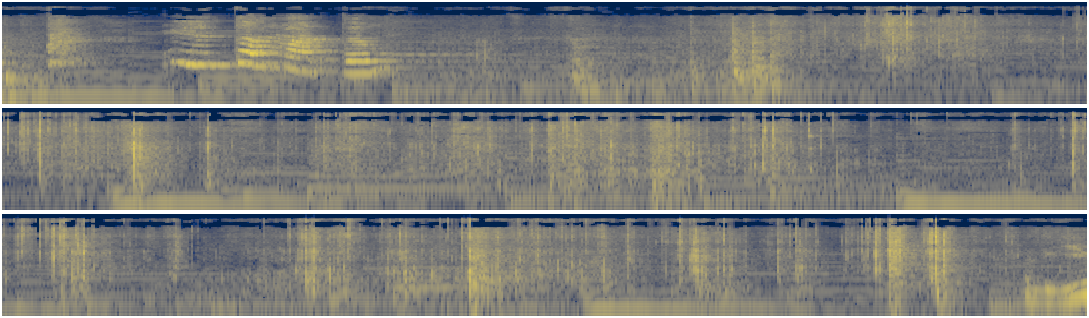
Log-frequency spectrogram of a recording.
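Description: Plastic bag crinkling as it is handled and opened, in a run of short crackles, over soft background music with slow held bass notes. A brief voice is heard about a second in.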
